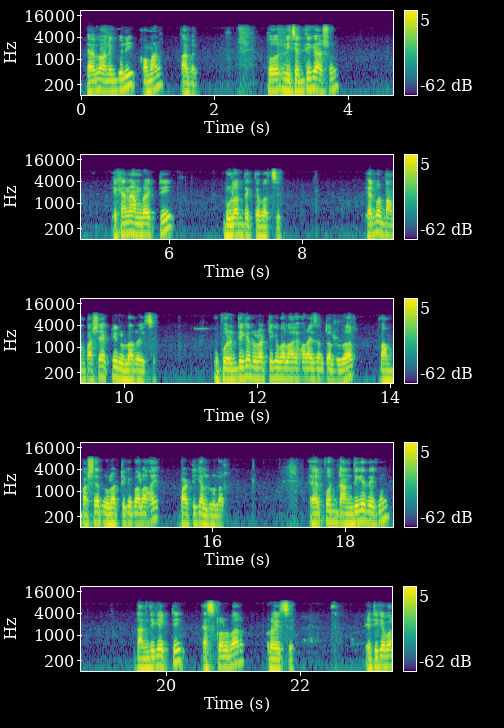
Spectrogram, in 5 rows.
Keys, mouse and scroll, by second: 19.4-23.3 drag.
